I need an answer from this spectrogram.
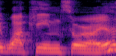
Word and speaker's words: Joaquín Sorolla: It's Joaquín Sorolla or you could say Joaquín Sorolla.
